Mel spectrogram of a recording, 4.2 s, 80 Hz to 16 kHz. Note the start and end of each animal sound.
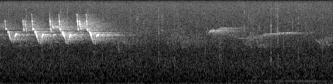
0.0s-1.5s: Ovenbird (Seiurus aurocapilla)
0.0s-4.2s: Red-eyed Vireo (Vireo olivaceus)
2.3s-4.0s: Eastern Wood-Pewee (Contopus virens)

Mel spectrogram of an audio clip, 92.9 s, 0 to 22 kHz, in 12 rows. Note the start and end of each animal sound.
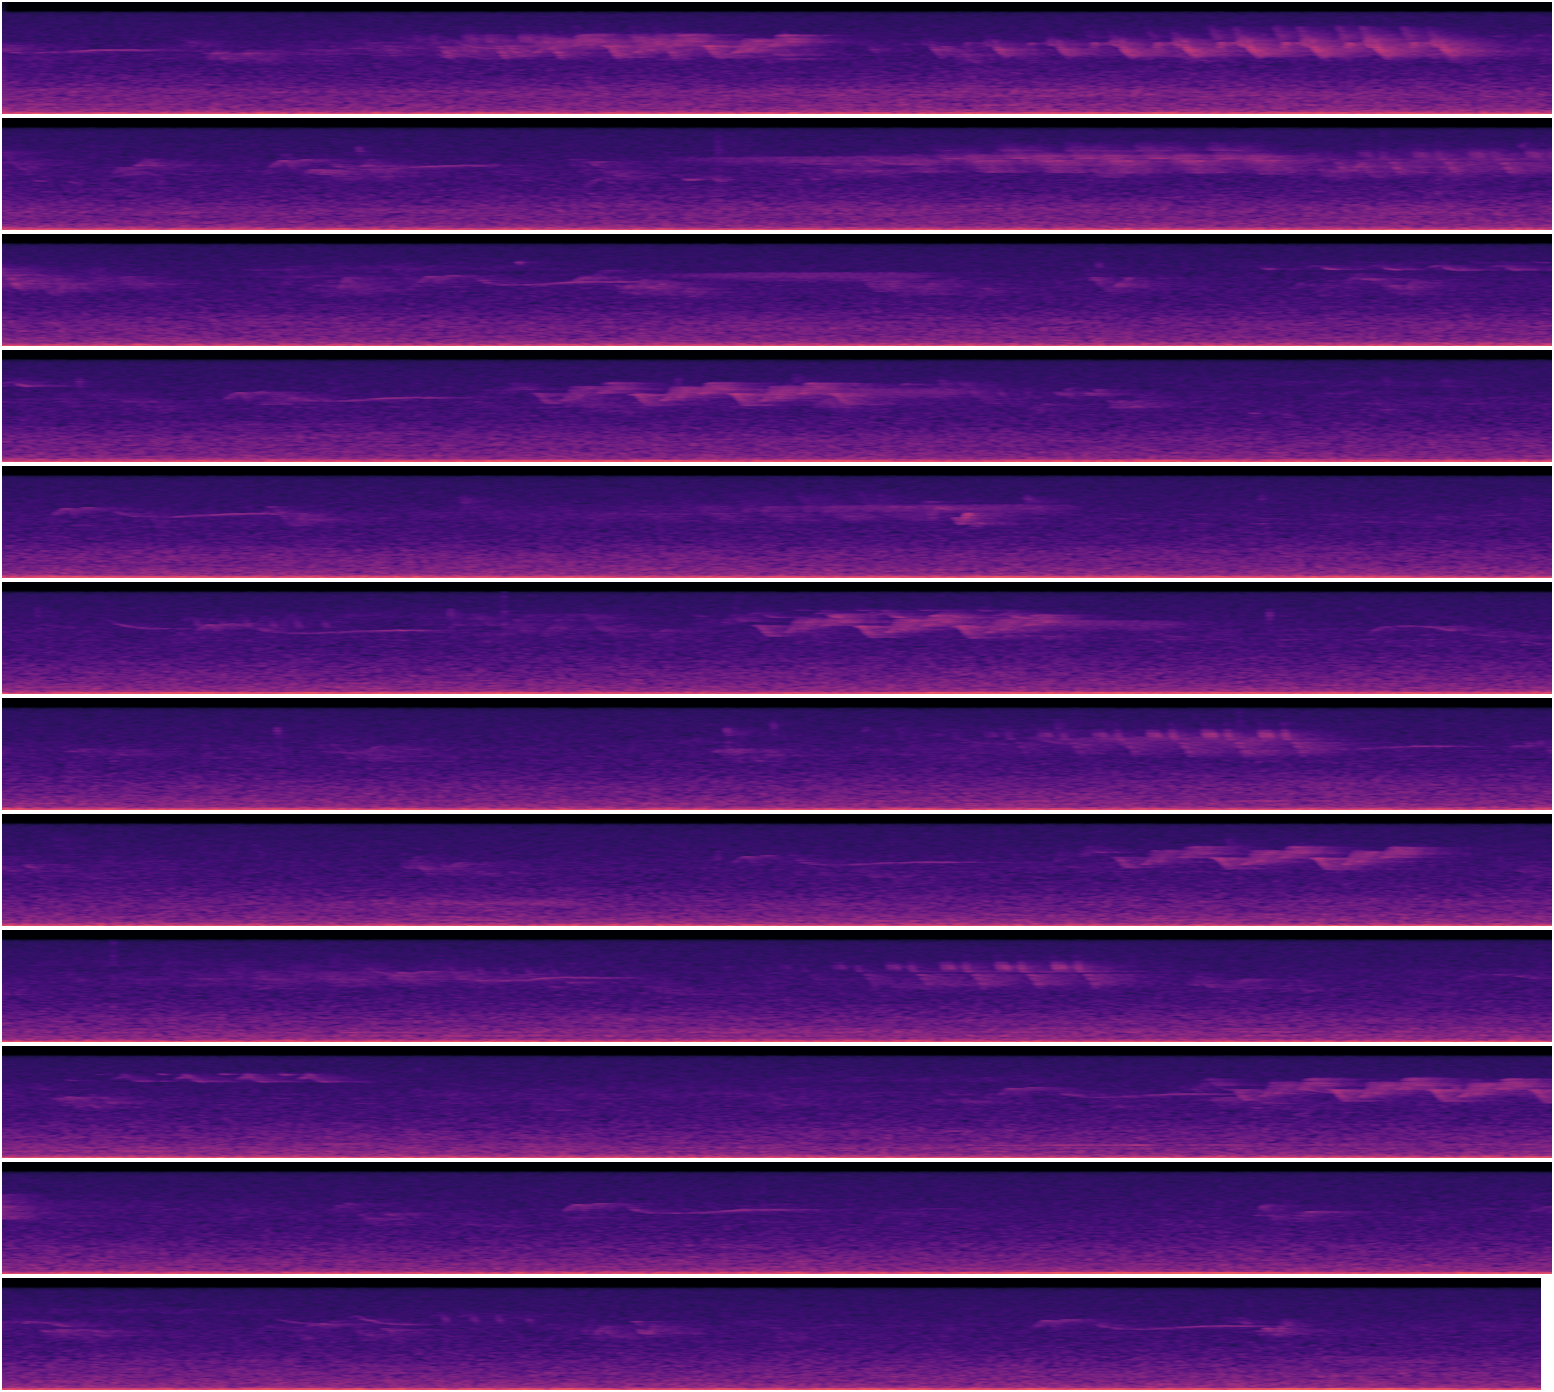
0.0s-0.8s: Eastern Wood-Pewee (Contopus virens)
0.0s-36.1s: Red-eyed Vireo (Vireo olivaceus)
1.7s-4.2s: Ovenbird (Seiurus aurocapilla)
2.5s-4.1s: Common Yellowthroat (Geothlypis trichas)
4.5s-7.6s: Ovenbird (Seiurus aurocapilla)
8.8s-10.3s: Eastern Wood-Pewee (Contopus virens)
10.5s-12.4s: Rose-breasted Grosbeak (Pheucticus ludovicianus)
11.0s-12.3s: Pine Warbler (Setophaga pinus)
12.1s-16.1s: Ovenbird (Seiurus aurocapilla)
17.2s-18.7s: Eastern Wood-Pewee (Contopus virens)
18.8s-20.2s: Pine Warbler (Setophaga pinus)
21.5s-23.8s: Black-and-white Warbler (Mniotilta varia)
24.1s-25.6s: Eastern Wood-Pewee (Contopus virens)
25.9s-27.5s: Common Yellowthroat (Geothlypis trichas)
27.0s-28.2s: Pine Warbler (Setophaga pinus)
31.1s-32.3s: Eastern Wood-Pewee (Contopus virens)
33.7s-35.7s: Ovenbird (Seiurus aurocapilla)
34.7s-36.5s: Pine Warbler (Setophaga pinus)
38.9s-40.8s: Black-throated Blue Warbler (Setophaga caerulescens)
39.7s-41.0s: Eastern Wood-Pewee (Contopus virens)
40.8s-42.0s: Chestnut-sided Warbler (Setophaga pensylvanica)
42.1s-43.9s: Black-and-white Warbler (Mniotilta varia)
42.3s-44.0s: Common Yellowthroat (Geothlypis trichas)
43.8s-44.7s: Pine Warbler (Setophaga pinus)
45.5s-46.2s: Eastern Wood-Pewee (Contopus virens)
46.0s-91.8s: Red-eyed Vireo (Vireo olivaceus)
51.1s-53.2s: Ovenbird (Seiurus aurocapilla)
52.8s-53.9s: Eastern Wood-Pewee (Contopus virens)
57.6s-59.2s: Eastern Wood-Pewee (Contopus virens)
59.5s-61.6s: Common Yellowthroat (Geothlypis trichas)
62.5s-64.5s: Ovenbird (Seiurus aurocapilla)
63.8s-65.3s: Eastern Wood-Pewee (Contopus virens)
65.9s-67.7s: Ovenbird (Seiurus aurocapilla)
69.1s-69.9s: Eastern Wood-Pewee (Contopus virens)
69.9s-71.5s: Black-and-white Warbler (Mniotilta varia)
74.5s-75.9s: Eastern Wood-Pewee (Contopus virens)
75.7s-77.7s: Common Yellowthroat (Geothlypis trichas)
80.1s-81.6s: Eastern Wood-Pewee (Contopus virens)
84.8s-85.7s: Eastern Wood-Pewee (Contopus virens)
86.3s-88.2s: Black-throated Blue Warbler (Setophaga caerulescens)
90.2s-91.7s: Eastern Wood-Pewee (Contopus virens)

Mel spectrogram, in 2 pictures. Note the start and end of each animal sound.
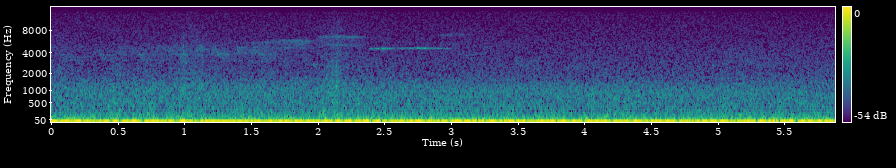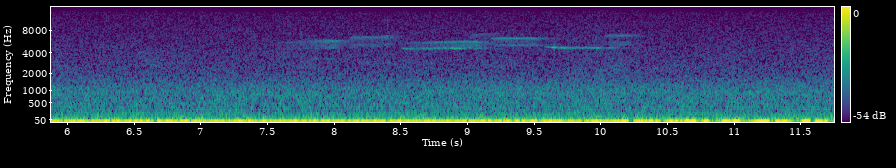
0.0s-1.6s: Ovenbird (Seiurus aurocapilla)
1.4s-3.2s: Black-throated Green Warbler (Setophaga virens)
7.6s-10.3s: Black-throated Green Warbler (Setophaga virens)

